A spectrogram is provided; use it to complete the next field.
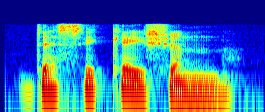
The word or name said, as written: desiccation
